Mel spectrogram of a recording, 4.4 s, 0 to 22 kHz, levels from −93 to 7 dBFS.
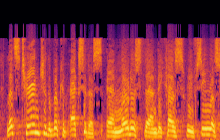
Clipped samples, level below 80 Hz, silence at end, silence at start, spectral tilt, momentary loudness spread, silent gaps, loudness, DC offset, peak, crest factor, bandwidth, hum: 7%; -32 dBFS; 0 s; 0 s; -4.5 dB/octave; 3 LU; none; -5 LUFS; under 0.1%; 0 dBFS; 6 dB; 11 kHz; none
